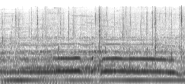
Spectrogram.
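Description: Singers holding long final notes of a carol in harmony, each note sliding down as it ends, over a steady low hum from the sound system, with scattered claps.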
